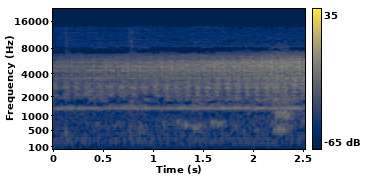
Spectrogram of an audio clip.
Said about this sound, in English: damn cicadas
